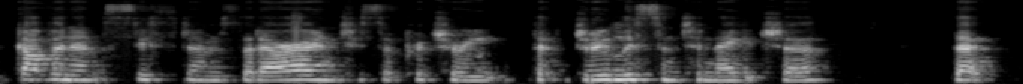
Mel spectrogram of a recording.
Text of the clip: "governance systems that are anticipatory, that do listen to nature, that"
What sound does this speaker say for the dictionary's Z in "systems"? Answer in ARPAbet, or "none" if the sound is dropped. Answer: Z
